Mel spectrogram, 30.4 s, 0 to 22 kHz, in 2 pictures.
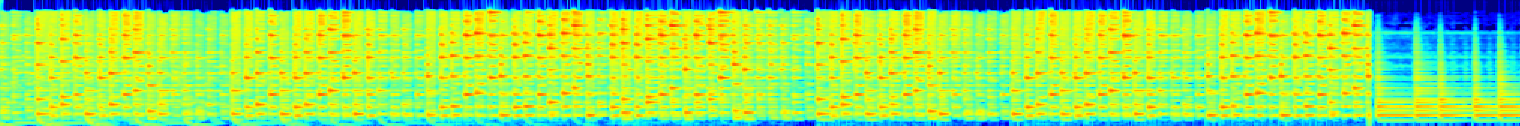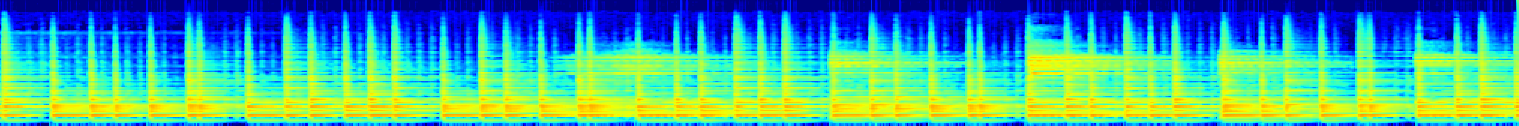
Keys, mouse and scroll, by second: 0.3-1.0 scroll up 3, 1.0 s, 3.2 middle click, 3.5-3.8 scroll down 1, 3.8 middle drag, 4.1 scroll down 3, 4.4 g, 6.5 KP_7, 8.0-8.6 drag, 9.2 g, 10.8 click, 11.8 ctrl+shift+b, 12.9-13.3 drag, 13.3 middle click, 13.7 shift+a, 14.3 ctrl+a, 15.3-16.5 drag, 16.5 KP_7, 17.3 ctrl+shift+b, 21.7 middle click, 22.0 a, 22.5 e, 23.6 middle click, 24.0 a, 24.6-25.0 drag, 25.0-26.6 middle drag, 26.9 middle click, 27.6-28.0 scroll up 5, 28.0 middle drag, 28.3-28.8 scroll down 2, 28.8 g, 30.3 middle drag.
